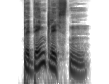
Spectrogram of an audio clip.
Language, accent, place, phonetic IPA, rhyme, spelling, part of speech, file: German, Germany, Berlin, [bəˈdɛŋklɪçstn̩], -ɛŋklɪçstn̩, bedenklichsten, adjective, De-bedenklichsten.ogg
- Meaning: 1. superlative degree of bedenklich 2. inflection of bedenklich: strong genitive masculine/neuter singular superlative degree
